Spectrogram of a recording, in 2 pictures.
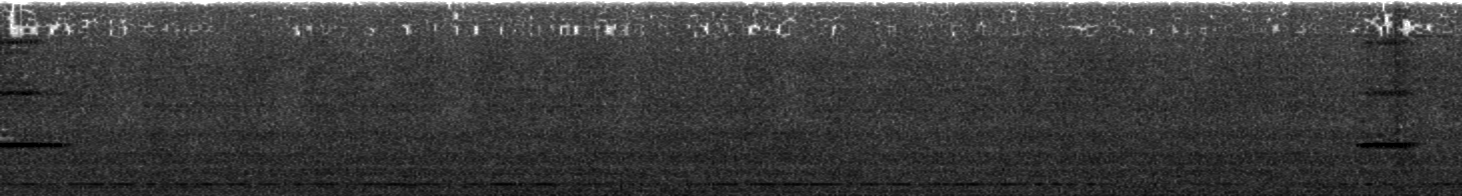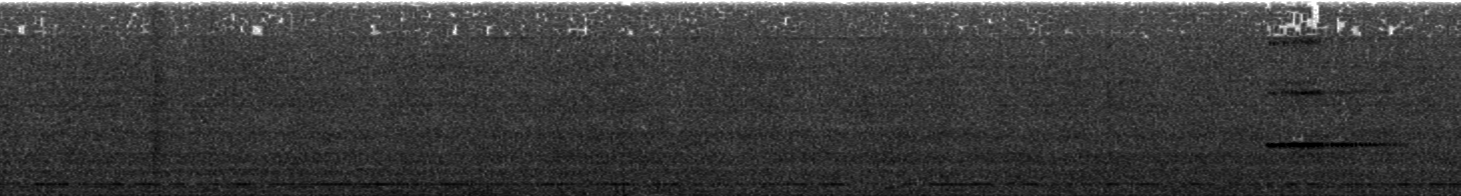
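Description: Gakunan Railway electric train running along the line, heard from inside the car: a steady low rumble of wheels on track with a mid-pitched hum that fades in and out. A short high beep sounds three times, about fourteen seconds apart.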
